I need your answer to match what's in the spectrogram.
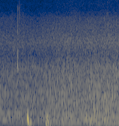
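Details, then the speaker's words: Vintage Brinsmead fan that vibrated badly after falling off a bench, after repair running on high while sitting on a towel: even hum and rush of air, only slight vibration. "It is sitting on the towel, but there's no vibration at all, or very little, just a little bit."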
